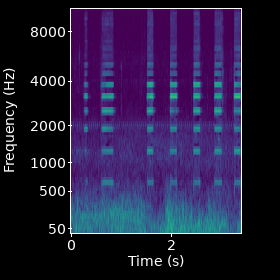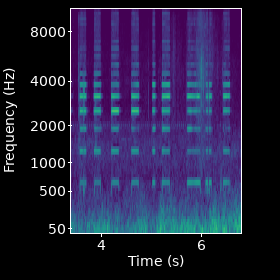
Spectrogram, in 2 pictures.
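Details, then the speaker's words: Blisstool v3 metal detector on a ploughed field: short high beeps in irregular bursts drift across a wide sweep, a wide ghosty response rather than a clean, sharp non-ferrous target; left undug. "guys, that's no good. I'm going to leave that because that's just such a wide ghosty area."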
